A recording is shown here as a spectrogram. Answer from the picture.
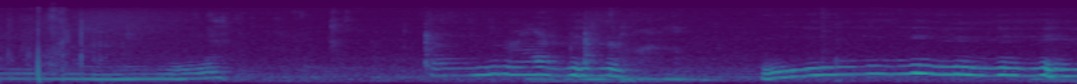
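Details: Domestic cat making funny noises: three long, drawn-out yowling meows, the first flat and low, the second wavering, the last rising sharply then arching and sliding down, with short quiet gaps between them, indoors.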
